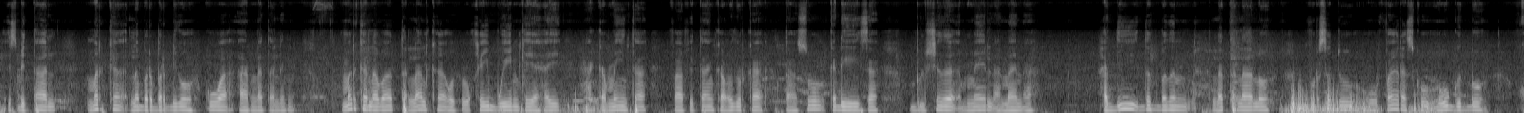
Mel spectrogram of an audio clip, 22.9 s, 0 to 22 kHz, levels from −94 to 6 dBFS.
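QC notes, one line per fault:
No faults found in the speech. Nothing in it needs a QC note.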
